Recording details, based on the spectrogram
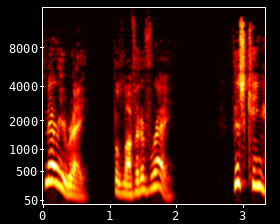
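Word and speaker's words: Meryre: means beloved don't forget honorific placement yes it's Mary Ray beloved of Ray this King has two names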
